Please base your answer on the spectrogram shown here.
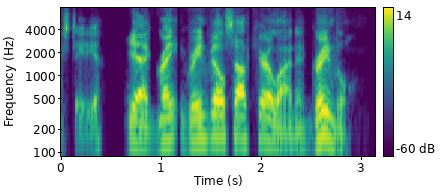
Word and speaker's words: Greenville: That was an interesting story, and can't wait to see that Greensville Stadium, the Rensen of soccer stadia. Yeah, Greenville, South Carolina. Greenville. You got to say it like that.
